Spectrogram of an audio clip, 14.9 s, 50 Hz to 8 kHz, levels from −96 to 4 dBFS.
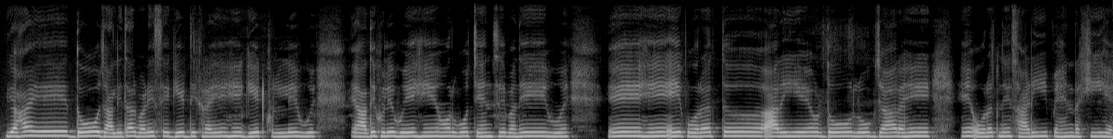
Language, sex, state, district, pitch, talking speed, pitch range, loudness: Hindi, female, Bihar, Muzaffarpur, 225 Hz, 175 wpm, 220-230 Hz, -29 LUFS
